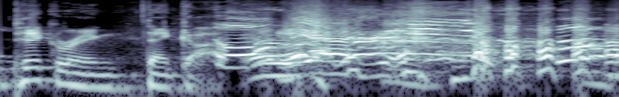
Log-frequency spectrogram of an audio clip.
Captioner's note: shrieking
